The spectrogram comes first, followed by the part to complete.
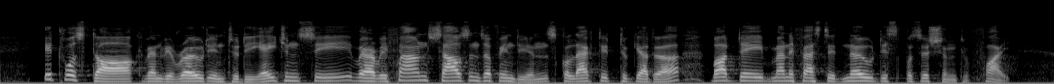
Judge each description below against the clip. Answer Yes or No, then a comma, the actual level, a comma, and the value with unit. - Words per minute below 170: Yes, slow, 135 wpm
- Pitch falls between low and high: Yes, medium, 150 Hz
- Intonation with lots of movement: No, average, 4.0 semitones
